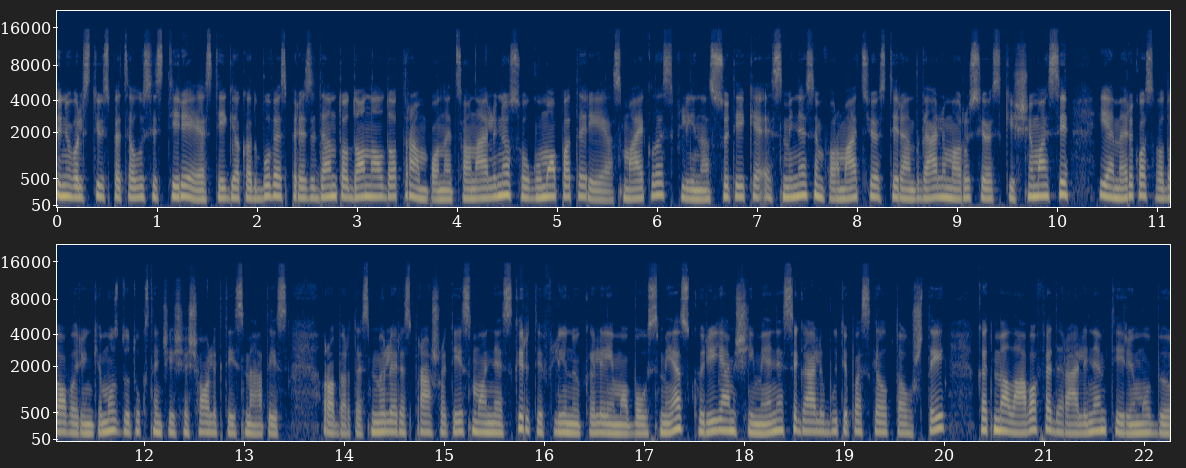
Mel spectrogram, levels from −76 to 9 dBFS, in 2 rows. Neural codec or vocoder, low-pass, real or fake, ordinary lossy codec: none; 19.8 kHz; real; Opus, 24 kbps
